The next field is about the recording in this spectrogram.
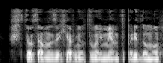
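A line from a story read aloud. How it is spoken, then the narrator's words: Angry question. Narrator (Russian): зло спросил он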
